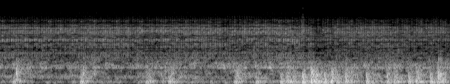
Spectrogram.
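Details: Panasonic twin-tub washing machine, before repair: the spin-dryer drum turns slowly and unsteadily with a low rumble and rattling bursts, sometimes spinning up and sometimes not; weak spin motor capacitor.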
